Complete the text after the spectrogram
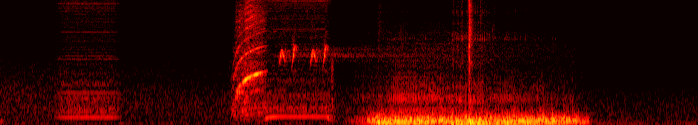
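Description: A small forklift whirs as it lifts tyres.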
